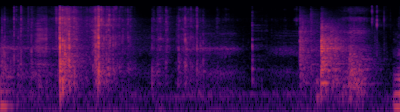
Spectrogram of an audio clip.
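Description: A fishing lure's rigid plastic blister pack being pried open and crinkled, in several crackling bursts with a single sharp click about two and a half seconds in.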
